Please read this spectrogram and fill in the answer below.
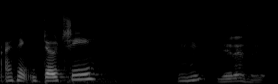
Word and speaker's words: Doechii: I don't know how to pronounce her name. I think Dochi. Yeah, that's it. Dochi.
